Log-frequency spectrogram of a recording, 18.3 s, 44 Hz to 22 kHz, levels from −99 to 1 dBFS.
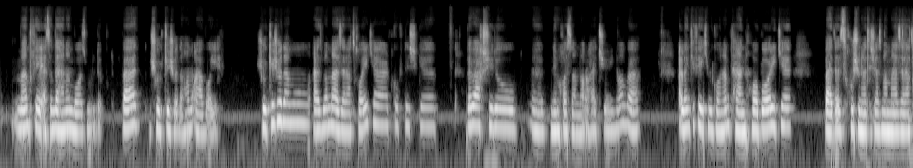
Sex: male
